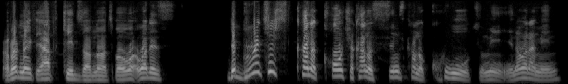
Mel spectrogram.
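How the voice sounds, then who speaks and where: With a mellow, sing-song, mid-range voice and a fairly quick pace, this middle-aged Nigerian man hosts a casual livestream in his Nigerian accent. He constantly quizzes viewers and lapses into pidgin; there's no echo.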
